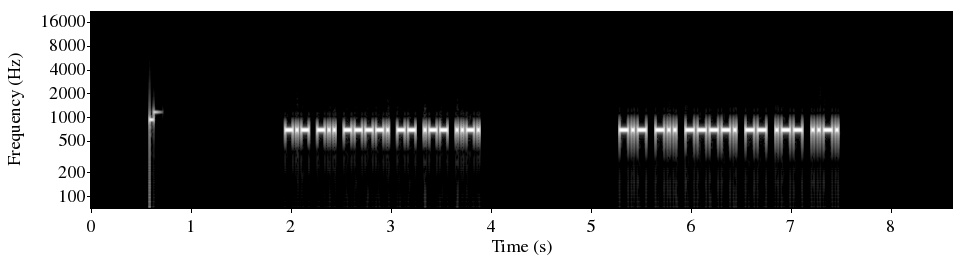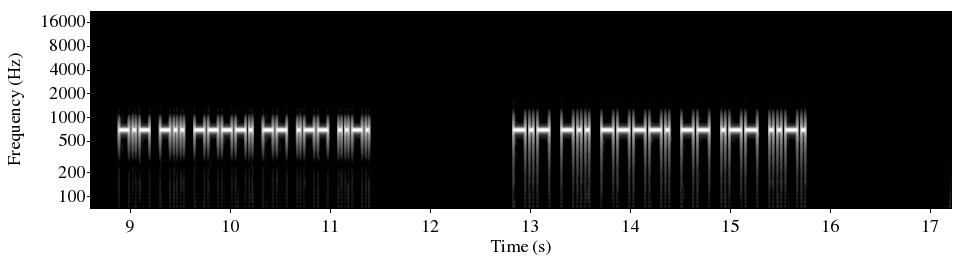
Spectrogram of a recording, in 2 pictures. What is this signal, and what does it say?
Morse code, heard as a keyed tone, about 36 wpm, 700 Hz. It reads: KD9MWF KD9MWF KD9MWF KD9MWF
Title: Speed Racing - USA 2x3 Call Signs 30wpm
